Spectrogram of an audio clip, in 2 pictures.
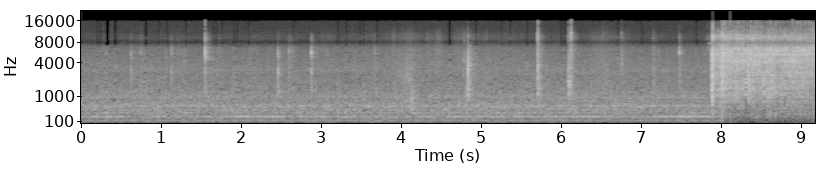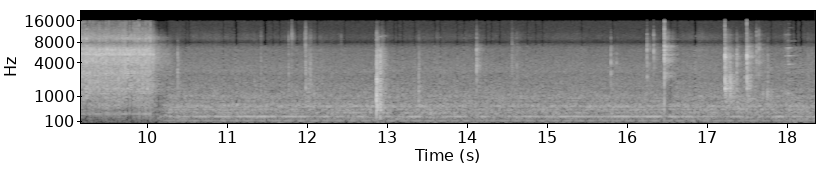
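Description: Sharp metal clicks and clinks of hardware being handled at an ATV's front wheel hub. Near the middle, a cordless power tool runs in one loud burst of about two seconds, then stops abruptly.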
